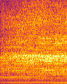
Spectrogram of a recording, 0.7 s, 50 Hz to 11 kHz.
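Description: A Kawasaki Ninja 500 twin-cylinder motorcycle engine holds a steady, loud rev with a dense, droning tone for under a second.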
